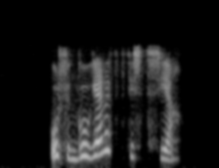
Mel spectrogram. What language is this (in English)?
Kabyle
